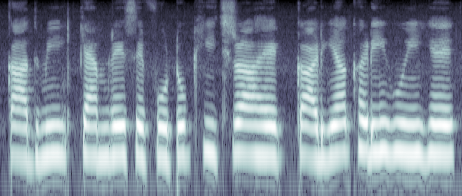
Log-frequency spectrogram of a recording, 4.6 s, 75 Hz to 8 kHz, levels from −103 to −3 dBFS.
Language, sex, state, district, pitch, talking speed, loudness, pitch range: Hindi, female, Madhya Pradesh, Bhopal, 200 Hz, 145 wpm, -12 LUFS, 195-210 Hz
